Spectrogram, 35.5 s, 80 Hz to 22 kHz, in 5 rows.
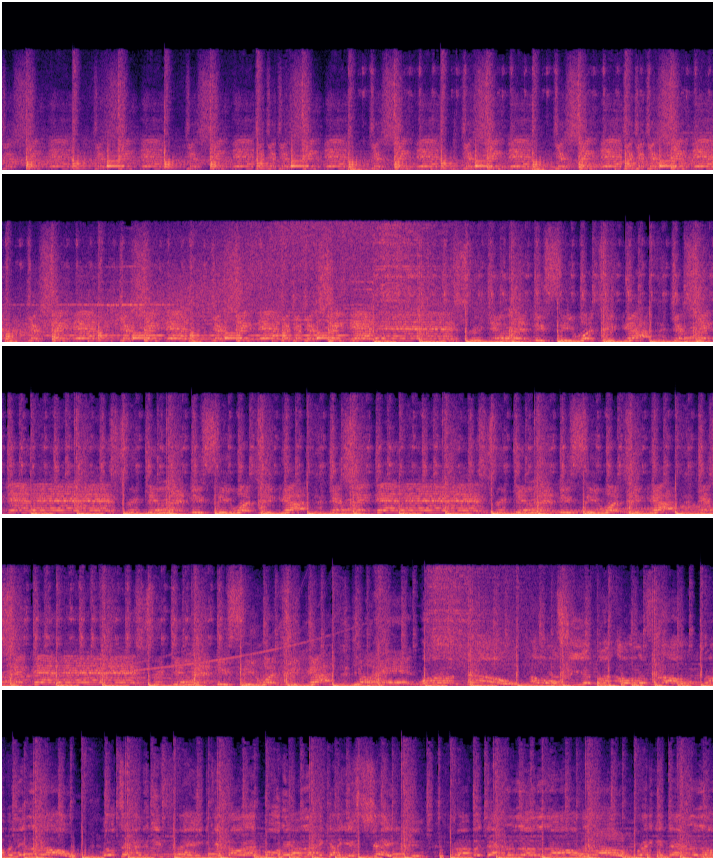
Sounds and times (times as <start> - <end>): Dance music: 0.0 - 35.5
Disco: 0.0 - 35.5.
